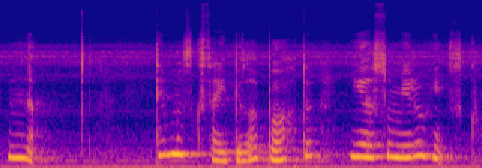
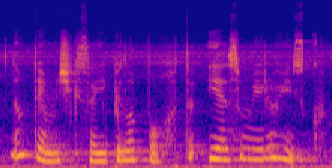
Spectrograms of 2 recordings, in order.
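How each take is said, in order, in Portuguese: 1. Há uma pausa depois da primeira palavra. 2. A primeira palavra emenda direto na seguinte. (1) "É a entonação que faz a diferença" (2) "Não, errei"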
